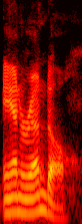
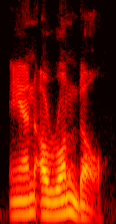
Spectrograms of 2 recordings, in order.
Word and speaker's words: Anne Arundel: It has been Anne Arundel. No. Anne Arundel. There, better. Is that right? I used to say Anna Arundel, but it's Anne Arundel.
